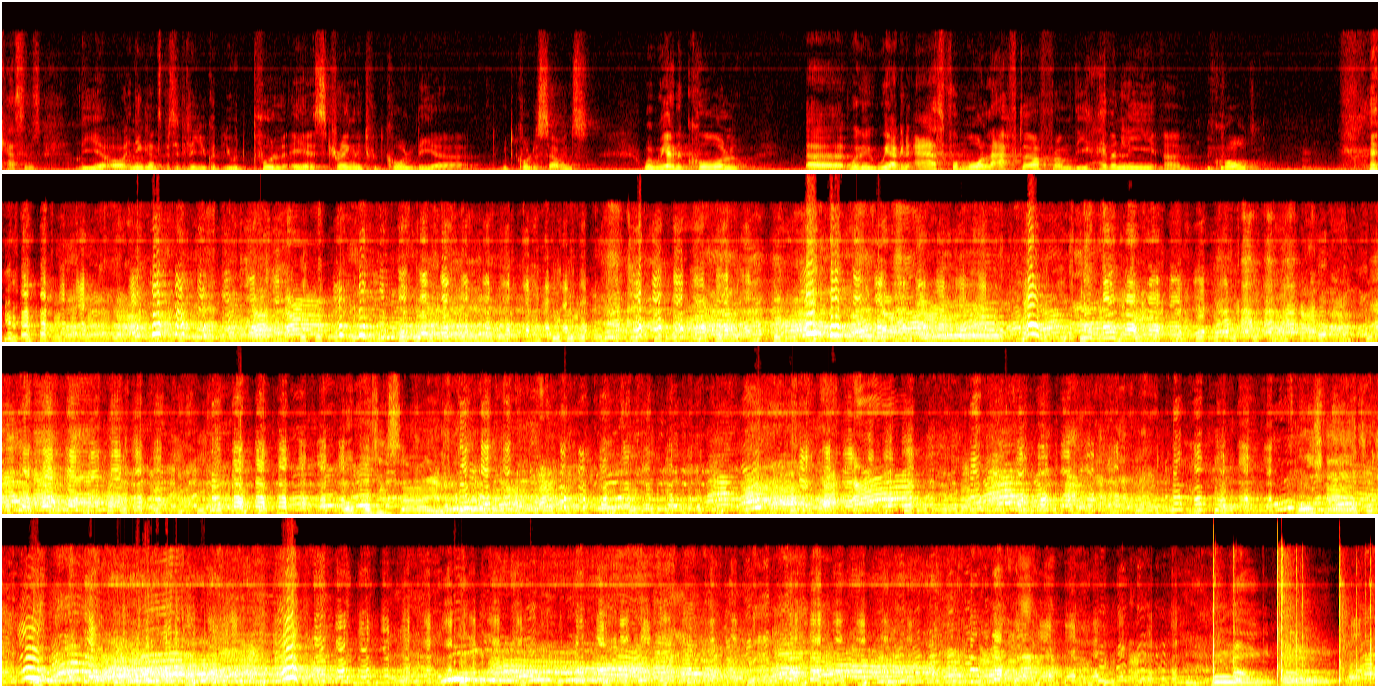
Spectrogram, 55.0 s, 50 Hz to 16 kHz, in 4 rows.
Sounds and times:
Speech: 0:00.0 - 0:07.5, 0:08.1 - 0:12.6, 0:30.9 - 0:32.6, 0:40.4 - 0:41.3, 0:53.4 - 0:54.6
Snicker: 0:13.6 - 0:55.0.

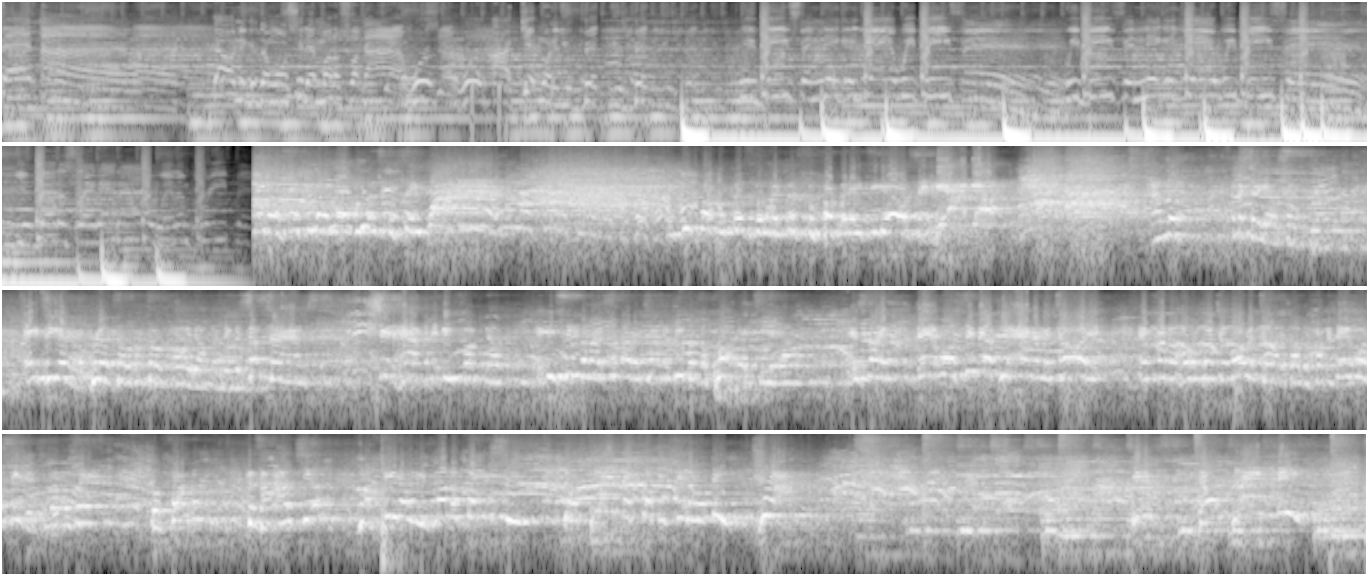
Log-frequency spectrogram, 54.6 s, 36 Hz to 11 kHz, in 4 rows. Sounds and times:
Hip hop music: 0:00.0 - 0:54.5
Inside, large room or hall: 0:00.0 - 0:54.5.

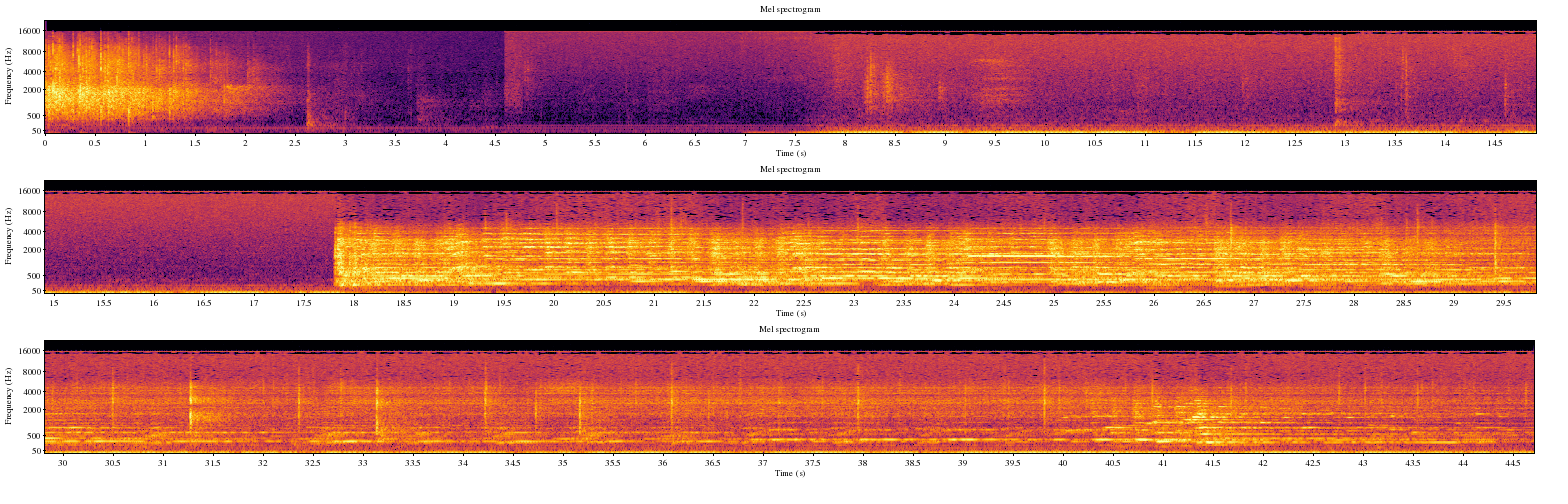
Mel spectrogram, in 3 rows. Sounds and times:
Piano: 0:07.6 - 0:44.7.

